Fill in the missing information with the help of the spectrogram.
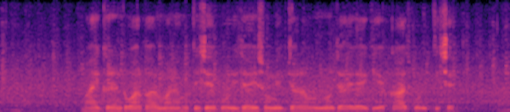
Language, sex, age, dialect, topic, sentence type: Bengali, male, 18-24, Western, agriculture, statement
